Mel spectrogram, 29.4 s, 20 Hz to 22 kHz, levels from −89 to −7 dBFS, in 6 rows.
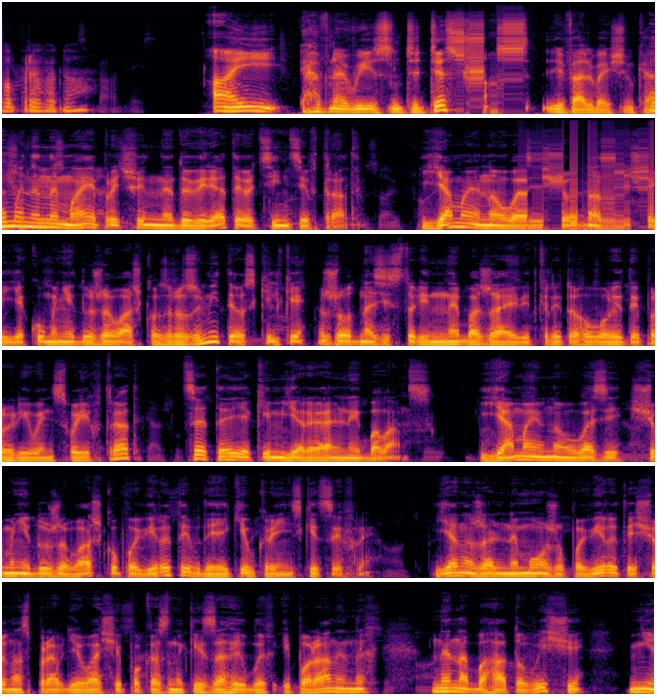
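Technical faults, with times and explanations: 3.41–3.91 s and 8.77–9.77 s, robotic sound from repeated short buffers: the speech collapses into a rigid, metallic buzz at about 66.8 Hz that only loosely tracks the words. The second stretch falls between "маю на" and "яку мені дуже важко". This is likely caused by new audio arriving too slowly, so playback keeps looping a segment of roughly 15 ms. The loop rate fixes the pitch, and most of the real audio in these stretches is skipped.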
